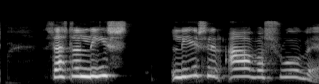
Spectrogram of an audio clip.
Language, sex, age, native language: Icelandic, female, 10, Icelandic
